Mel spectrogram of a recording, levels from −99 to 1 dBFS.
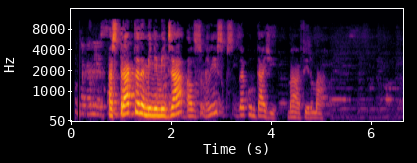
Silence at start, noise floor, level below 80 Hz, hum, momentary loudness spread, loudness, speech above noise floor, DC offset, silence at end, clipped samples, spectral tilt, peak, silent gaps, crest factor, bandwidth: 0.25 s; -66 dBFS; -82 dBFS; none; 25 LU; -18 LUFS; 44 dB; under 0.1%; 1.7 s; under 0.1%; -3.5 dB/octave; -2 dBFS; none; 22 dB; 11.5 kHz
